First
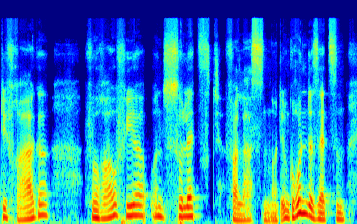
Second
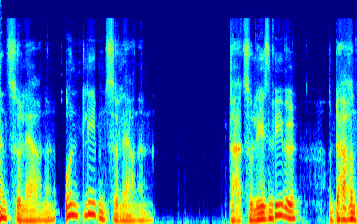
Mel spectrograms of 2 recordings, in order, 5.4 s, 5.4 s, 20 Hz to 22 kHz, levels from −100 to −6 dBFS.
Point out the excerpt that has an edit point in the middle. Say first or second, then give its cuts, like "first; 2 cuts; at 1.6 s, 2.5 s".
second; 1 cut; at 4.1 s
